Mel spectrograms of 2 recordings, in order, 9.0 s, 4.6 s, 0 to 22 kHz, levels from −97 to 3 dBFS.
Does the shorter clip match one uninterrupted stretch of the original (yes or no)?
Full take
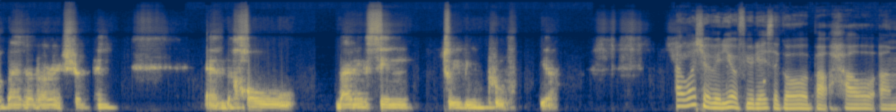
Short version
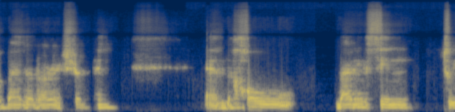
yes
